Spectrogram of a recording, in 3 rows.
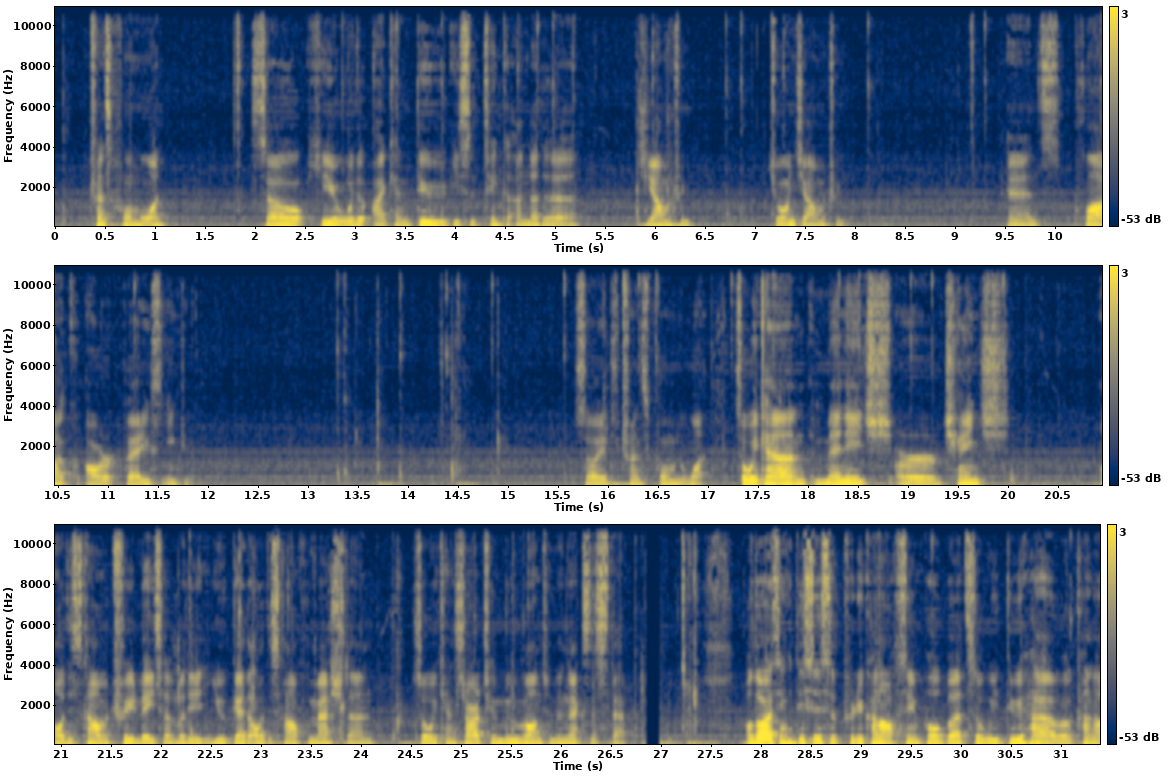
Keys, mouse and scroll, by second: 2.0 click, 3.6 click, 5.0 click, 6.0 shift+d, 7.3-11.5 drag, 14.1-15.0 ctrl+right drag, 15.0-16.1 drag, 16.1 g, 17.4 click, 18.5 click, 18.9 click, 19.4-20.3 drag, 20.3-22.3 middle drag, 22.3 d, 22.5 right click, 22.9 d, 23.0 d, 23.4-27.0 middle drag, 27.0 ctrl+alt+shift+q, 28.0 middle click, 28.7 scroll up 1, 28.9 ctrl+middle click, 29.8-31.3 drag.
